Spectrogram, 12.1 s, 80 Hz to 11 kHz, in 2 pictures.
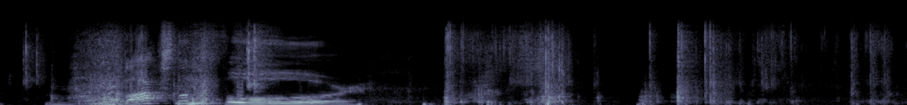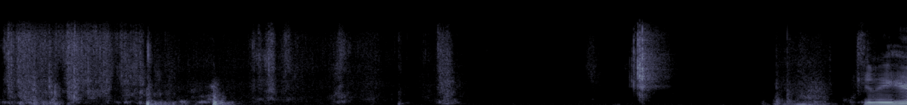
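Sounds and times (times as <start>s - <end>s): packaging rustling and crinkling: 2.9s - 9.2s.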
